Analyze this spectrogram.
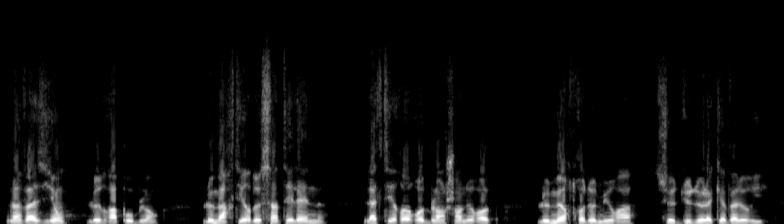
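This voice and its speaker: A man narrating a classic novel as an audiobook, measured and steady. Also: on the low side, dry recording, studio quality.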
